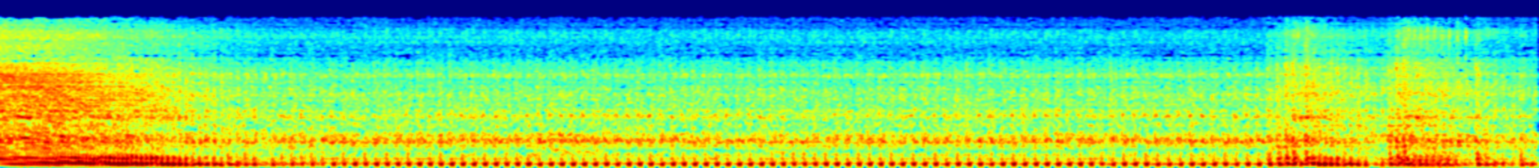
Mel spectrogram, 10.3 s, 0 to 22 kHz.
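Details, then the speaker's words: Yamaha Vixion motorcycle that stalls, is hard to start and sputters, no MIL blink: single-cylinder idle about 3.5 beats per second, slightly uneven, brief rev near end; mechanic suspects weak fuel pump spray, gauge reads about 34 pressure. "saya curiga dengan semburan tiful pump nya kurang kencang atau gimana kita akan coba cek menggunakan alat semacam ini ya"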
